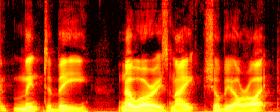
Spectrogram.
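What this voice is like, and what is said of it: Poor put-on Australian accent. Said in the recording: “an awful Australian accent ... going into South Africa ... hard also to not do a New Zealand accent mixed in”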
